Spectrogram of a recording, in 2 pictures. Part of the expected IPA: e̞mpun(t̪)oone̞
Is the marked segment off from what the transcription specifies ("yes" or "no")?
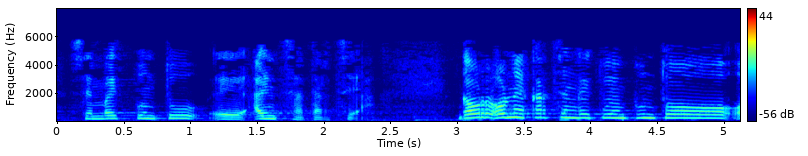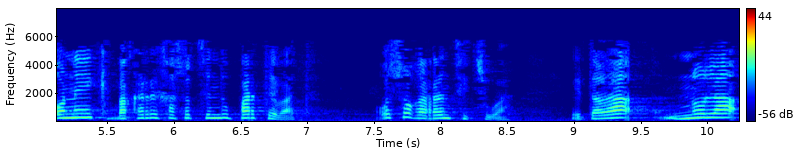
no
